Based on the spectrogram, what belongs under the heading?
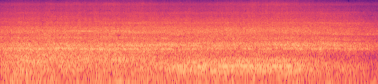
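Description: Sanyo Electric Railway train passing along the platform at speed: wheel and motor noise with a steady whine that swells as it arrives, holds, and fades away near the end.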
